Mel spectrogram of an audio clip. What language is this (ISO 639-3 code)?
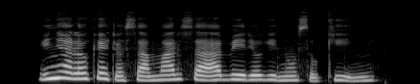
luo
